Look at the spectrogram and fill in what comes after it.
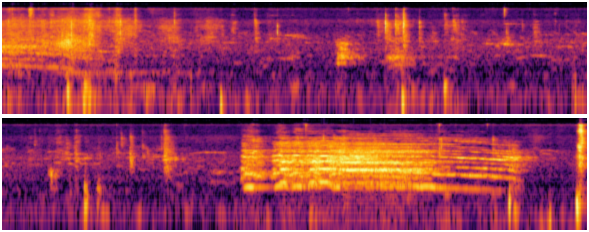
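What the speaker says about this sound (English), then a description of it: "And there goes the fowl. Letting you know approximately what time it is." A rooster in Trinidad crows outdoors, with scattered faint clucks and clicks across the clip and one fuller, loud crowing call near the end.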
